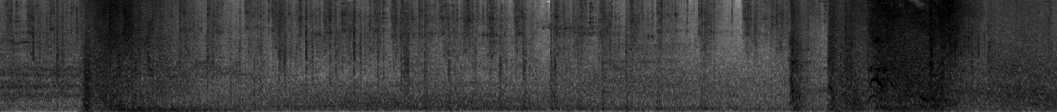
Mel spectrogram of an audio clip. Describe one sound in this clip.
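Flames roar up in sudden bursts.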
